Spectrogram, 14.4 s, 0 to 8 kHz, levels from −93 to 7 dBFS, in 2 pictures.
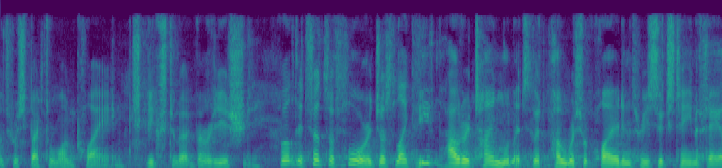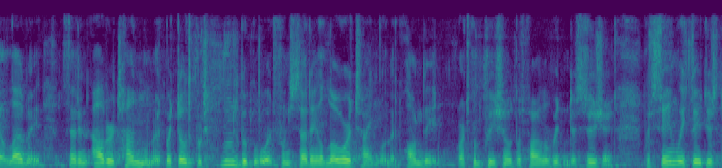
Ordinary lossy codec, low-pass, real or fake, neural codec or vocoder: MP3, 64 kbps; 7.2 kHz; fake; autoencoder, 22.05 kHz, a latent of 192 numbers a frame, VITS, trained on one speaker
